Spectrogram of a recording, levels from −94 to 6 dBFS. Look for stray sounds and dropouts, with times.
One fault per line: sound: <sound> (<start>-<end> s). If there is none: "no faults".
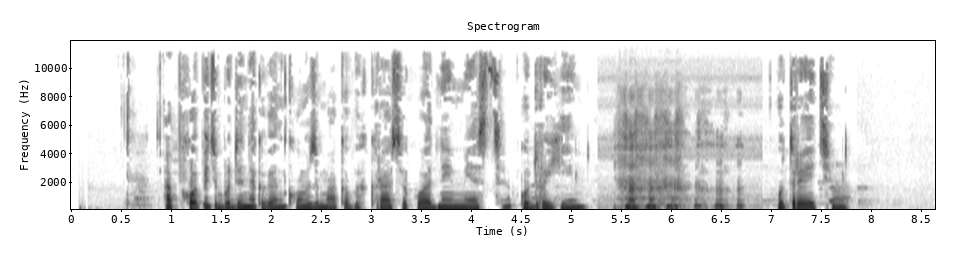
sound: laugh (5.4-6.7 s)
